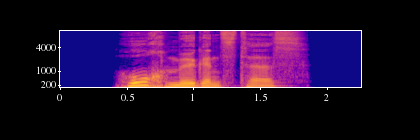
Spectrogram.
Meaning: strong/mixed nominative/accusative neuter singular superlative degree of hochmögend
- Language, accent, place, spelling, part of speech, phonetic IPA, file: German, Germany, Berlin, hochmögendstes, adjective, [ˈhoːxˌmøːɡənt͡stəs], De-hochmögendstes.ogg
